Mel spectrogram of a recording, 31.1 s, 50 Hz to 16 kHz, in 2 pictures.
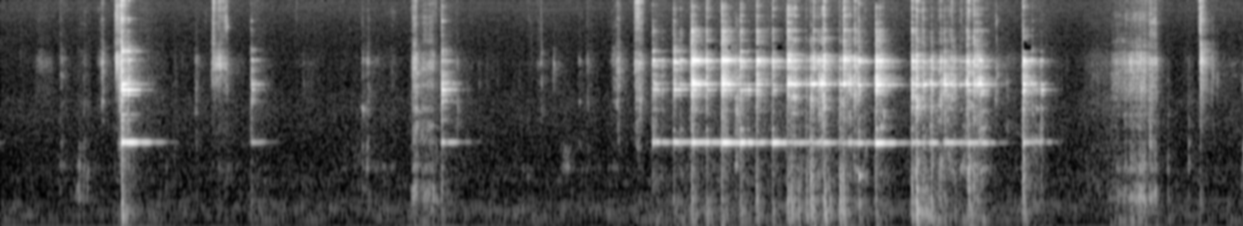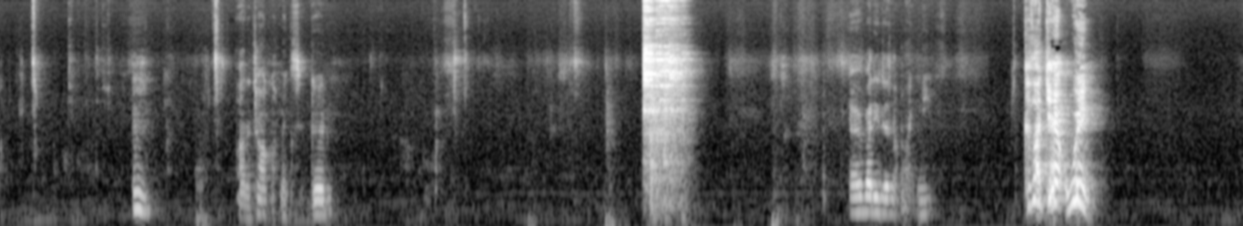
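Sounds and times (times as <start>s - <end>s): spoon clinking glass bowl: 1.4s - 2.1s, 3.1s - 3.4s, 5.5s - 5.9s, 8.0s - 13.2s.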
